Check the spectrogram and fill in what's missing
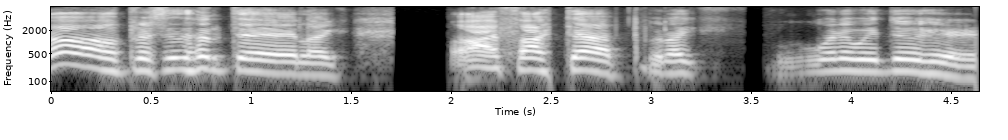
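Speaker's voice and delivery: slow, drawn-out, dopey, dim-witted and confused-sounding voice. Imitating the game advisor Penultimo admitting he messed up: imitating Penultimo. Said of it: "he's like".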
